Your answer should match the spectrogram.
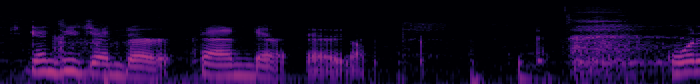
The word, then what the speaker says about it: genjigender: Rainbow, are you Genji Ginger? And I was like, whoa, I'm sorry, Genji Ginger? Wait, what? Yeah. You can't pronounce it. Genji Ginger? No. Genji Ginger? Genji Gender.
